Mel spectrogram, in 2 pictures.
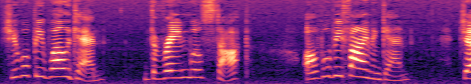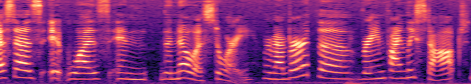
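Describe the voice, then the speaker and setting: Woman as young girl, storybook big sister, earnest, hopeful, protective, bright, unhurried. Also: fairly high pitch, low-quality recording.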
